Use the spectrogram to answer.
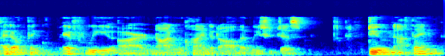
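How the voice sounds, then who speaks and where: A man talks in a fairly low voice. It sounds somewhat breathy. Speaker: student teacher. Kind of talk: class presentation. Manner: fast.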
